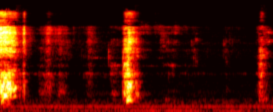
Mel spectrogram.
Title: Coughing. DAYTIME THEN night time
